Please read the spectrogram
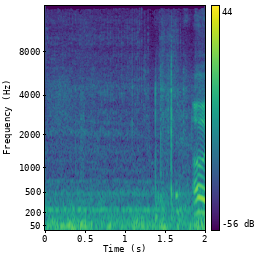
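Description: Low, steady rumble of riding a BMX bike along a concrete path, tyre noise and wind on the helmet-camera microphone, with a couple of sharp clicks about a second and a half in.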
